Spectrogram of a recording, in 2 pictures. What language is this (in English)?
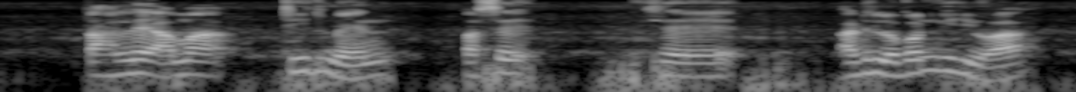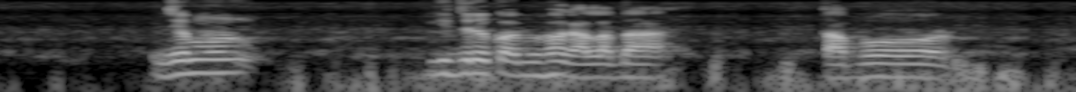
Santali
